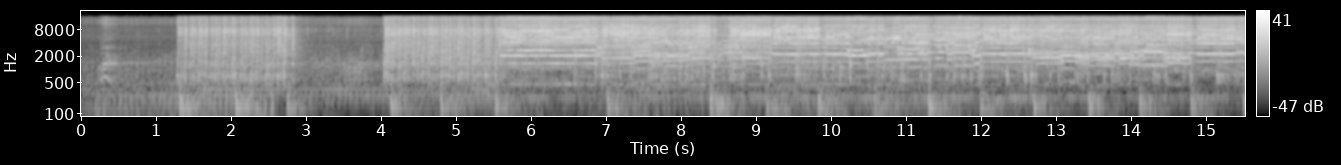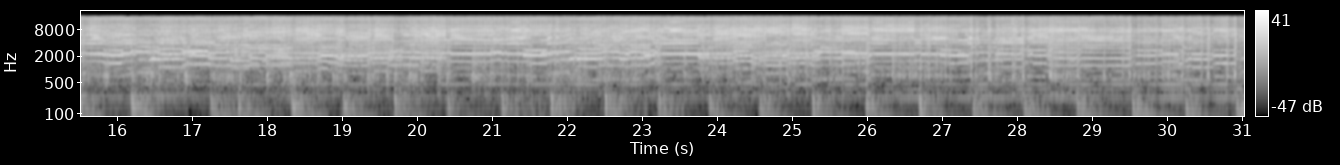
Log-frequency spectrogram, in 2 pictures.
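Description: Pipe band playing a march: highland bagpipes carrying the melody over their steady drones, with the bass drum beating an even march time. The pipe melody comes in about four seconds in, after a short loud opening of drumming.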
